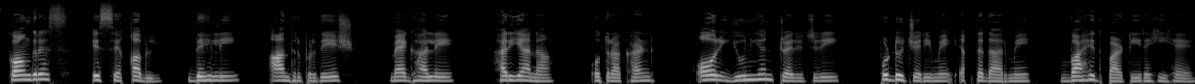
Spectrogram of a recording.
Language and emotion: Urdu, neutral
